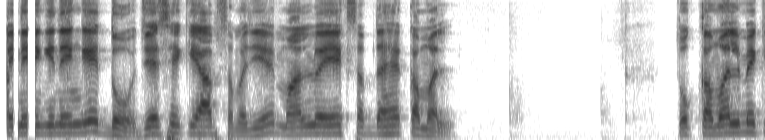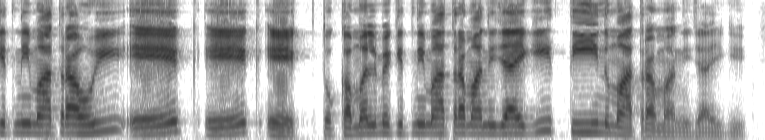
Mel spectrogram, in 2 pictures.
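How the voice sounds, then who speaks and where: A man with a fairly high, expressive voice, pushed, bright and smooth, runs an online Hindi grammar class, restating key points and questioning students along the way. Reading comments aloud, he replies to them, and he chants verses slowly. The audio is clean studio sound without room tone.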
